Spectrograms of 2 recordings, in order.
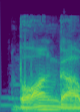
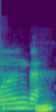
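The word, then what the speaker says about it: Bouanga: Can someone please pronounce this? I keep Boanga with 33 goals for LAFC. Thank you, Paulinho. Boanga, yeah.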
